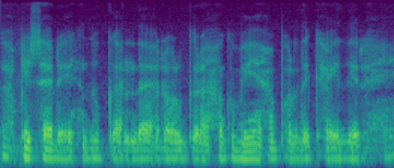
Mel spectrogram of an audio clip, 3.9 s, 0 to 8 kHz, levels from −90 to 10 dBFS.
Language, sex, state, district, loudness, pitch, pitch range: Hindi, male, Punjab, Pathankot, -17 LUFS, 110 Hz, 105-115 Hz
